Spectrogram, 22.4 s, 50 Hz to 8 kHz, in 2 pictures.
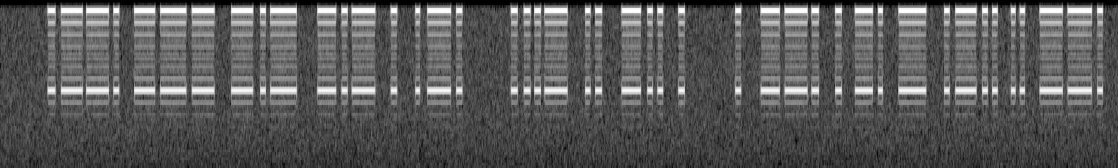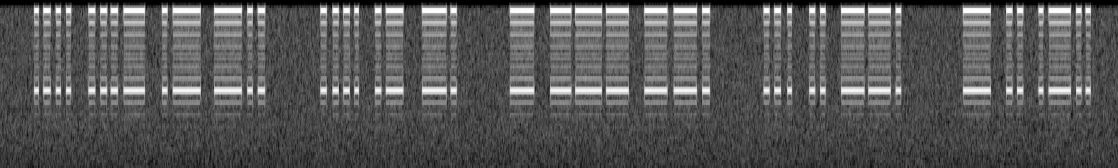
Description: Morse code, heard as a high beeper, hand-sent with a straight key, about 22 wpm, 3700 Hz. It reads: POKKER VIDE EGENTLIG HVAD HAN TOG SIG TIL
